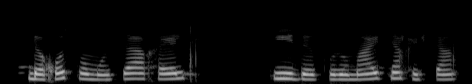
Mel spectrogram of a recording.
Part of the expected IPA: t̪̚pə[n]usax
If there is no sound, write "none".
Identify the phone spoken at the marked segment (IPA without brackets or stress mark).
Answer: m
